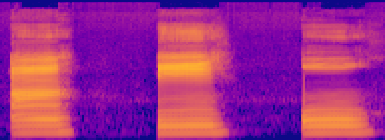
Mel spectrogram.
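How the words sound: The vowels are nasal and resonate in the nose. The speaker calls it wrong. "Itu hamzah yang disengau-sengaukan"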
